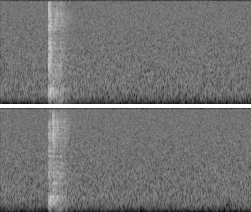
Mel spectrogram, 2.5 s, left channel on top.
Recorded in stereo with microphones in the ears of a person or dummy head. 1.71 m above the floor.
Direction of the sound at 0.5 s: 45° left (ahead or behind).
